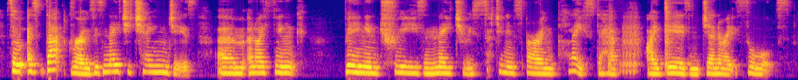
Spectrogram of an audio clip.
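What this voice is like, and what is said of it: Slightly husky voice. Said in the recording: “I lost my voice, still a little husky”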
